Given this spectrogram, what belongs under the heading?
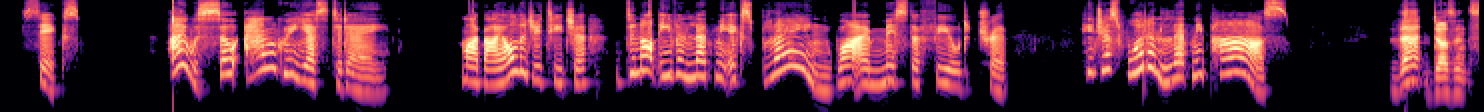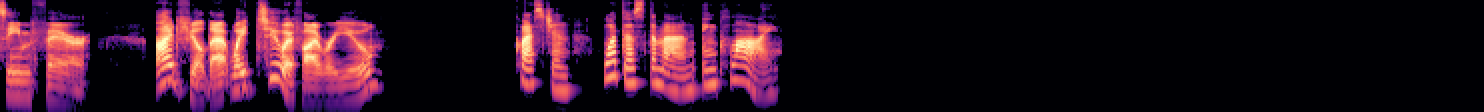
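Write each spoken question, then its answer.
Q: What does the man imply?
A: He sympathizes with the woman and thinks the teacher was unfair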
